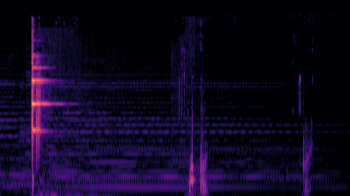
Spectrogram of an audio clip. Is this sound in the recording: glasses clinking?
yes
